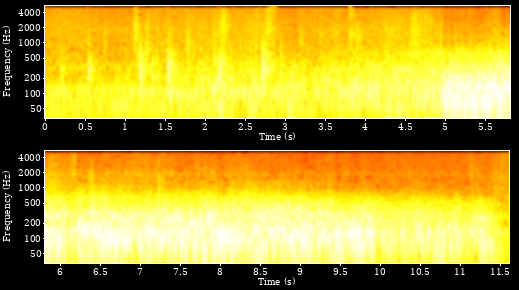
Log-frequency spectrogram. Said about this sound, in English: There was thunder in the distance, and I was just saying to Mrs. Fenning that there was a storm brewing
